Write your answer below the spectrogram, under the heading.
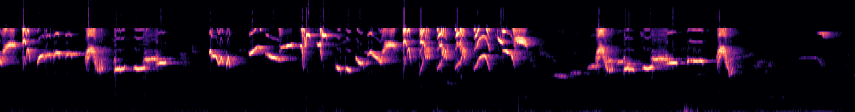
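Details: Oriental magpie-robin (kacer) delivering a long, busy song for a masteran recording aimed at birds that rarely sing: rapid series of clear, slurred whistles swooping down and up, with short crisp chips, nearly continuous for ten seconds.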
